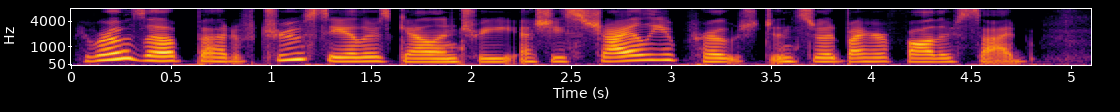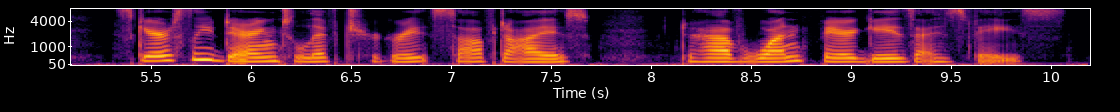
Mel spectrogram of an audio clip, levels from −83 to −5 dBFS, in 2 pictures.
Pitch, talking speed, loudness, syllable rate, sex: 215 Hz, 200 wpm, -20 LUFS, 5.0 syllables/s, female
